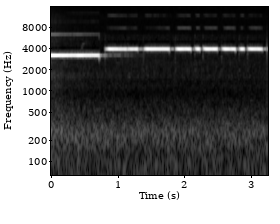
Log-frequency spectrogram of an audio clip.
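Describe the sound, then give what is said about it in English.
A white-throated sparrow sings a pure whistled song in a farm field in October: one long steady note, then a step up to a slightly higher pitch repeated in a run of short, even notes, clear and alone. “I hear white-throated sparrows singing, and it sounds like the White Mountains in May.”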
